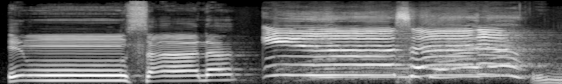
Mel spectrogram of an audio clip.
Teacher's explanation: नाक में आवाज लेकर जाते हैं और फिर इस गुन्ने को अदा करते हैं। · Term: इफा के गुन्ने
